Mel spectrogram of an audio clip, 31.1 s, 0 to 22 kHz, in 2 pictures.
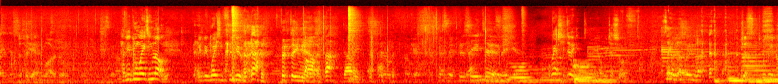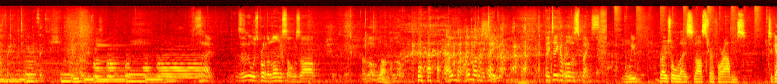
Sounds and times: Music: 0:09.7 - 0:19.8, 0:27.7 - 0:31.1.

